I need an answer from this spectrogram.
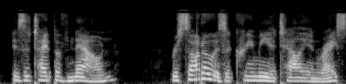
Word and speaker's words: risotto: Risotto is a creamy Italian rice dish cooked with broth. The pronunciation is risotto.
